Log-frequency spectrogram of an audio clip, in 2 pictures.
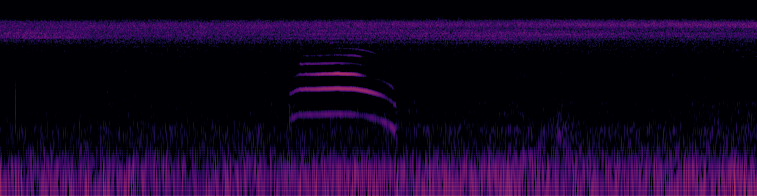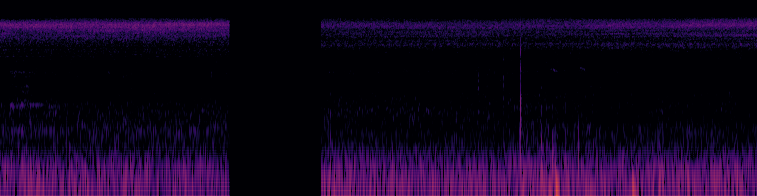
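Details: Lone two-month-old silver-and-white stray kitten, left behind in July by its mother and tabby sibling who crossed a river first, gives one anxious, bright meow that falls in pitch. Constant high-pitched hiss and low outdoor rumble behind it.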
